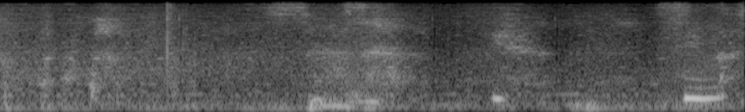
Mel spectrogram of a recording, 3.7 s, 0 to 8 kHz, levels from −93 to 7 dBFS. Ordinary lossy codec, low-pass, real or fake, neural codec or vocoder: none; 7.2 kHz; fake; codec, 24 kHz, 0.9 kbps, WavTokenizer, medium speech release version 2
